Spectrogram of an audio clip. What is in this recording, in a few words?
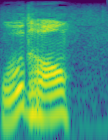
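"5 tong", Chinese, male; 男; 欢乐麻将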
